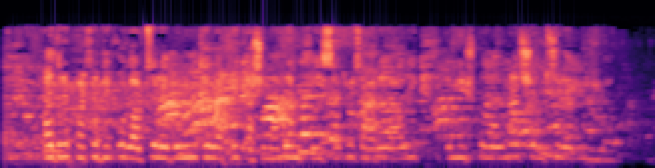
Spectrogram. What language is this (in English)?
Georgian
